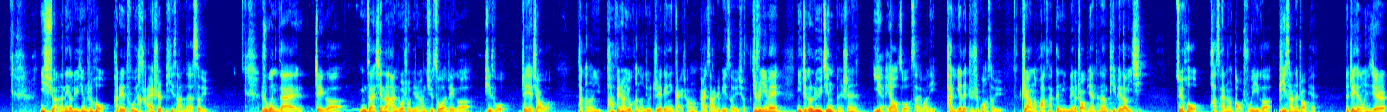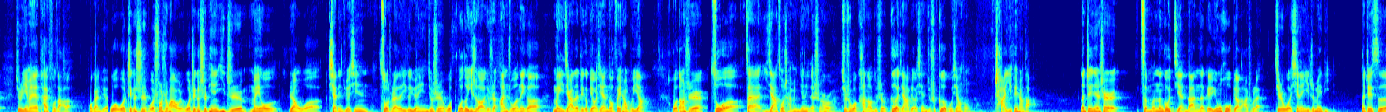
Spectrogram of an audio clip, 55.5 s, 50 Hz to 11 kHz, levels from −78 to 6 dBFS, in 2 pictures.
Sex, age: male, 20-39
